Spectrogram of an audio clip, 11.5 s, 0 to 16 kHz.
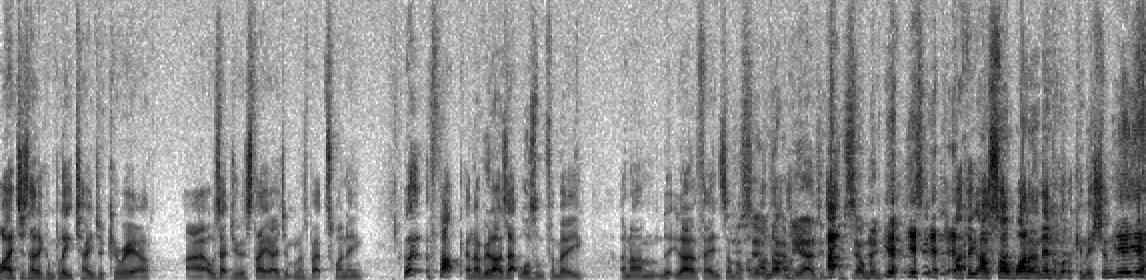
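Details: Vocal tics of Tourette syndrome in a man, onset about age 14, with motor tics and coprolalia; tics worsen with nervousness and later in the day; real speech.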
